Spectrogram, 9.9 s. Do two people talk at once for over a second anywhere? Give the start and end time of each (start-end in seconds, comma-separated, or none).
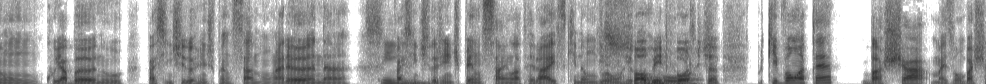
5.9-7.2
